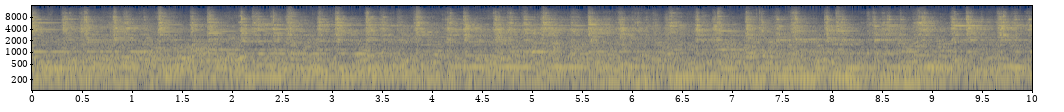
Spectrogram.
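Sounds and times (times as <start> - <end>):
classical guitars strummed: 0.0 - 10.0.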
